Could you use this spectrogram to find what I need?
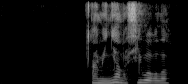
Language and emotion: Russian, neutral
